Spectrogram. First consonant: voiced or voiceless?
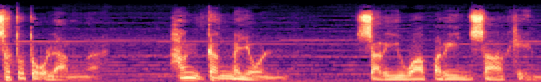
voiceless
